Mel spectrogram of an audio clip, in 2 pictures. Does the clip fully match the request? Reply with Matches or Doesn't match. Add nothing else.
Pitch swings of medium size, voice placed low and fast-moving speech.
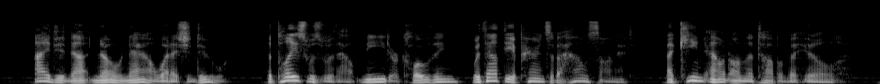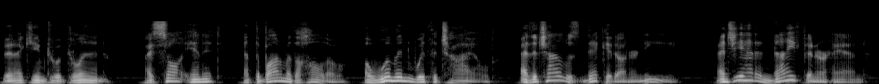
Doesn't match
